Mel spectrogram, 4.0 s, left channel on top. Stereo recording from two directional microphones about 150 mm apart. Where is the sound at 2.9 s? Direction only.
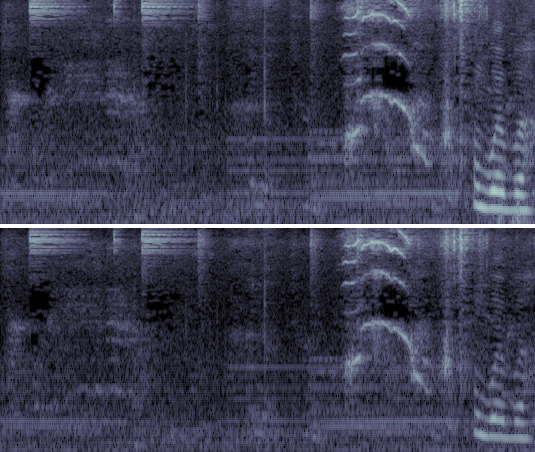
5° left (ahead or behind).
